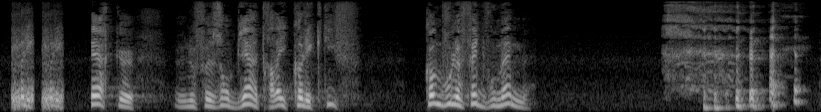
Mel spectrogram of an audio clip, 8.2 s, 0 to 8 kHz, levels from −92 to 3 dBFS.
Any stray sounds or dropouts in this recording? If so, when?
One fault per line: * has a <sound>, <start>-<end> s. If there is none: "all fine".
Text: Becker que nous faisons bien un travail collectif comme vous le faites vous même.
* has a laugh, 0.1-0.6 s
* has a laugh, 6.6-8.2 s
